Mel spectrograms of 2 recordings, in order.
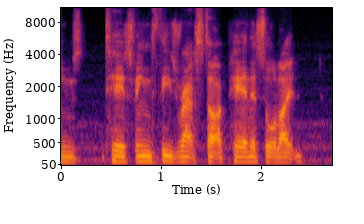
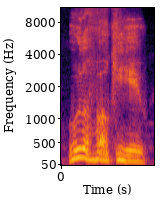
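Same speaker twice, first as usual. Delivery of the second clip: menacing pig creature; 5 dB louder, faster than usual. Acted. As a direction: bark it at the intruder down the barrel. Pig creature holding gun.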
